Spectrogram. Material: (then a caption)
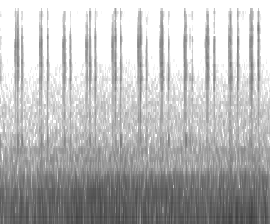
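Plastic. Long acrylic nails tap and scratch the ears and head of a small, hollow, blue plastic Stitch figure topper fitted on a microphone. Quick, bright, dry clicks and scrapes sit over a steady low rumble throughout.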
